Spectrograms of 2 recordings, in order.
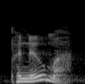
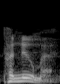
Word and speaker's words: pneuma: Pneuma. You say, well, you don't pronounce a P and an N together. Pneuma. It's like pneumatic, you don't pronounce the P. They sure do in Greek.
